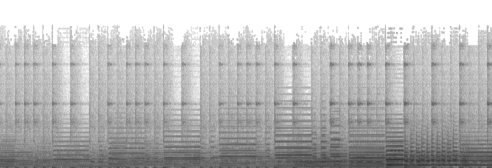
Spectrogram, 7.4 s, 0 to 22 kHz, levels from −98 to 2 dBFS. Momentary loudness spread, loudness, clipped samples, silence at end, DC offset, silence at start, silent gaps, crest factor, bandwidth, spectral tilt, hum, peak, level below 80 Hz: 11 LU; -25 LUFS; under 0.1%; 0 s; under 0.1%; 0 s; none; 18 dB; 18.5 kHz; -4 dB/octave; none; -8 dBFS; -44 dBFS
